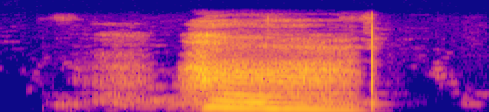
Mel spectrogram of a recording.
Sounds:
Sigh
